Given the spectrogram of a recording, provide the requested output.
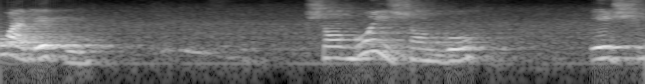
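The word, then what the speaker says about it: Èṣù: Eshu is Eshu. It's not Eshu. Eshu. Eshu. A and Shu. Pronounce it like that.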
